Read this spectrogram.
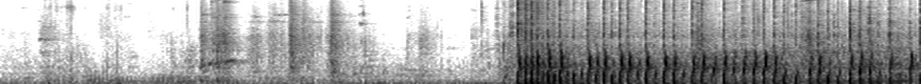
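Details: Supra Fit motorcycle that smoked heavily under throttle, idling after valve stem seal replacement and piston ring re-arrangement, run without exhaust showing no smoke; after quiet clatter it fires and settles into an even, steady popping idle, about three beats a second, no misses.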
